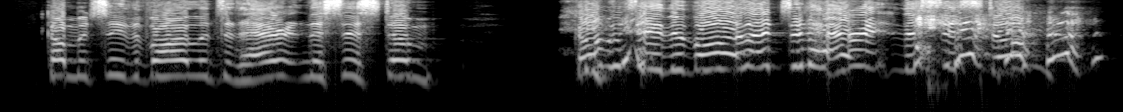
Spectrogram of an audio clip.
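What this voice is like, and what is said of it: Bad put-on English accent. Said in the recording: “We're going to have the worst English accents ever ... Bad English accent”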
